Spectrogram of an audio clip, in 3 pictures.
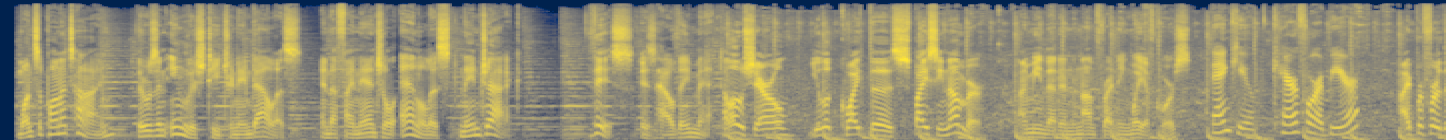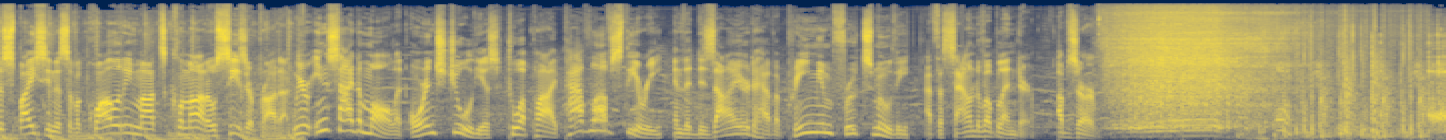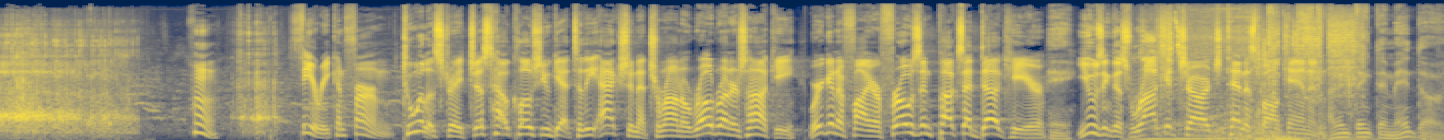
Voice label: commercial male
